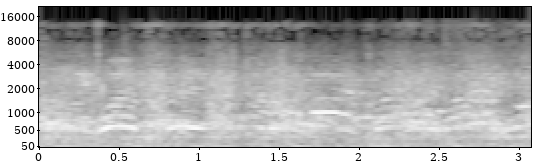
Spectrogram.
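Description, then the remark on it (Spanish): A large protest crowd at Plaza de Castilla chants "Juez Peinado, estamos a tu lado" together in a loud, continuous roar of massed voices, with rising and falling shouted tones running through the whole stretch. “Gritos de juez peinado, estamos a tu lado en Plaza de Castilla y presencia de portavoces de Vox en algunas de estas concentraciones”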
